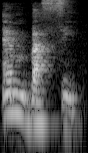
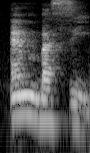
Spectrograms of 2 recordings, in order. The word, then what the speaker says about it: embassy: the correct pronunciation is embassy embassy because the s's are two and when the s's are two there is no z sound okay except in a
